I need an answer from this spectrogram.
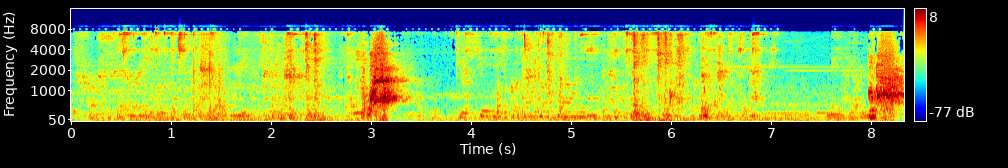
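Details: Jack Russell Terrier kept as a pet, chasing a laser pointer up a wall indoors. A couple of sharp, loud barks or yips stand out near the middle and at the end, with people talking in the background throughout.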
